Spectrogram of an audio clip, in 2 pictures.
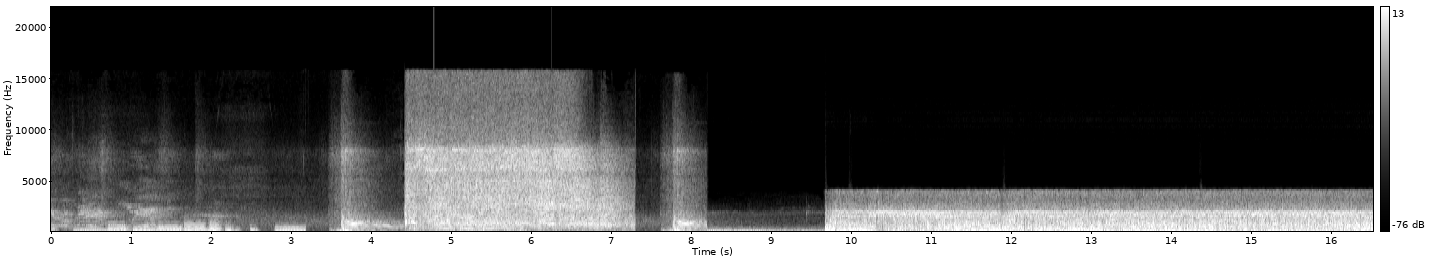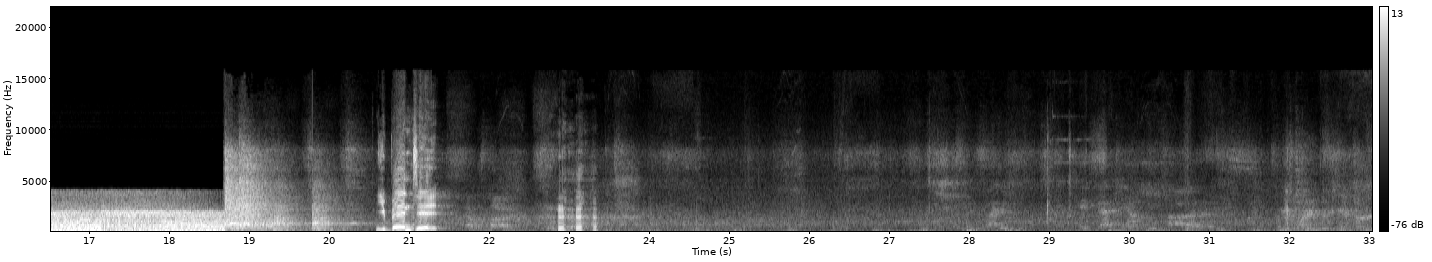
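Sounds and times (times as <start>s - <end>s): long dull crashing noise: 0.4s - 20.2s
steel beam crashing onto concrete: 3.7s - 8.2s, 18.7s - 20.5s.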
